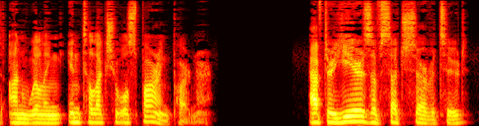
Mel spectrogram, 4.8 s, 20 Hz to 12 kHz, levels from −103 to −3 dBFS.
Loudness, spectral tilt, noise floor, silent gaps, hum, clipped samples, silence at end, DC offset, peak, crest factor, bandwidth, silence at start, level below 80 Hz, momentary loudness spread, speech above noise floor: -24 LUFS; -4.5 dB/octave; under -90 dBFS; 2.18-2.92 s; none; under 0.1%; 0.15 s; under 0.1%; -2 dBFS; 22 dB; 12 kHz; 0 s; -60 dBFS; 12 LU; over 66 dB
